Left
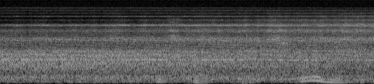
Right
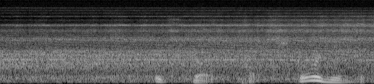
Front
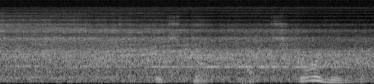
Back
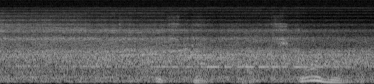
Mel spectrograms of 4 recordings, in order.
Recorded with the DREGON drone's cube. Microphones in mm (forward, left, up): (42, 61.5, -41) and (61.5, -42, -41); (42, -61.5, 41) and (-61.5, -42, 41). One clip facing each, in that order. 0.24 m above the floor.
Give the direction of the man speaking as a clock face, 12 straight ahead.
3 o'clock.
